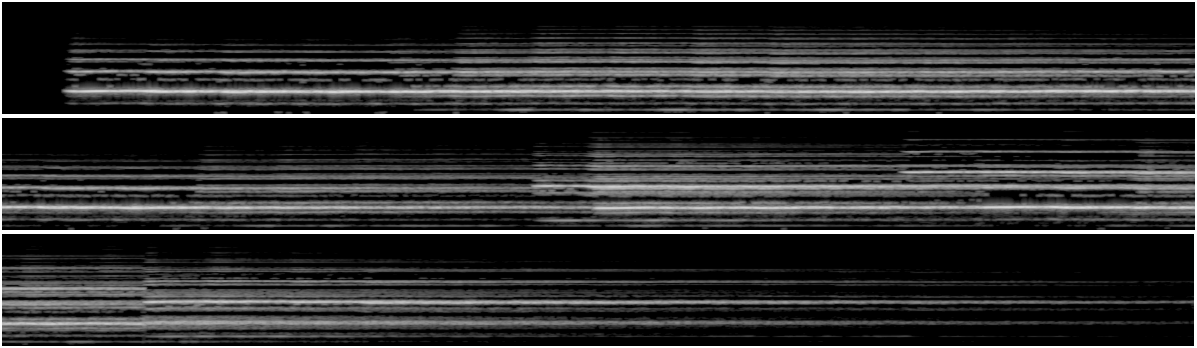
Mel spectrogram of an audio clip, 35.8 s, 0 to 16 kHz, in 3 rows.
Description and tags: flute bell
A strange spacy sci-fi sort of sound in which a flute like sound and a bell are morphed together - part of my Strange and Sci-fi 2 pack which aims to provide sounds for use as backgrounds to music, film, animation, or even games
